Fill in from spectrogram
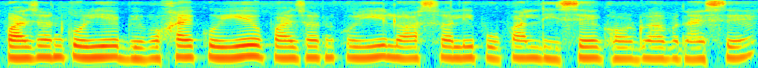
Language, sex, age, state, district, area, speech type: Assamese, female, 45-60, Assam, Dibrugarh, rural, spontaneous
